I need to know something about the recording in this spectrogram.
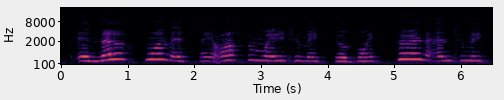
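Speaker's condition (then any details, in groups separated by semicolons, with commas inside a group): Cerebral palsy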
